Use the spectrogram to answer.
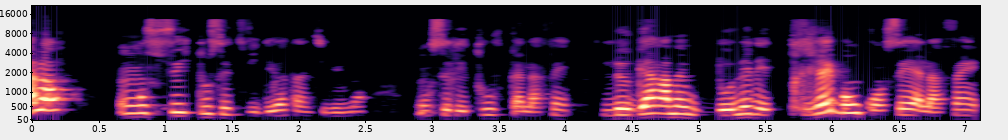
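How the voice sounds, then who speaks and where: Delivered with an English accent at a moderate pace, the speech has very wide pitch swings and big swings in loudness. The sound is dry and close with no echo. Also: woman, fairly high pitch for a woman. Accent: English-speaking accent in French, stumbles. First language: English (speaking French). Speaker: YouTube storytelling channel host. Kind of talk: casual video intro to viewers. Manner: halting, effortful French.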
